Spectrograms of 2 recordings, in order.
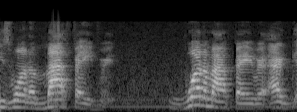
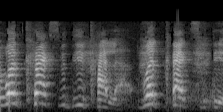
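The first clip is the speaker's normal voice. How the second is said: high-pitched mock African accent; African accent imitation; 5 semitones higher than usual. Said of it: "He's always saying".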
